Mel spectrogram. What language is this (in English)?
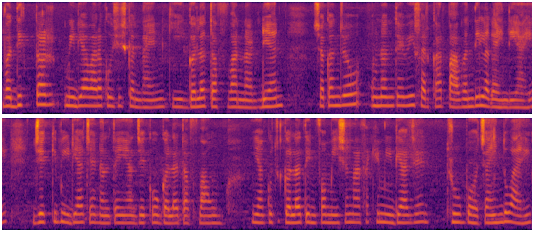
Sindhi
